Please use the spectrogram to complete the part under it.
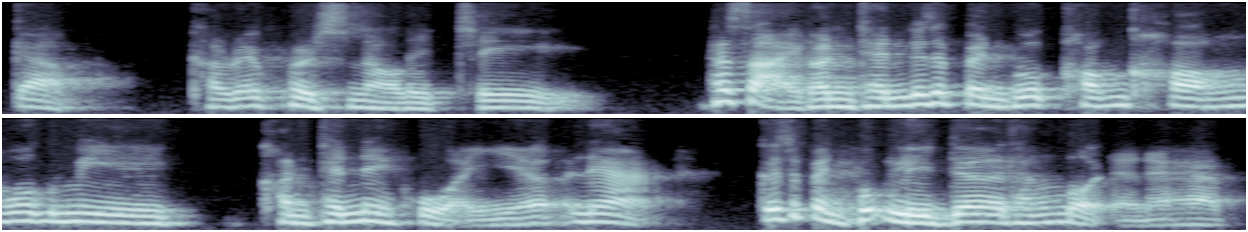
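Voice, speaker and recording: With phone-quality sound from an online call, a man with a fairly high voice teaches an IELTS speaking class at a measured pace. His manner is easygoing, and he mixes English words into his Thai.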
